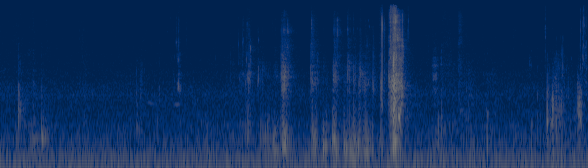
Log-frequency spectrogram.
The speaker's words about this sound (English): Quick sip of coffee, boss. Don't mind me, boss.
